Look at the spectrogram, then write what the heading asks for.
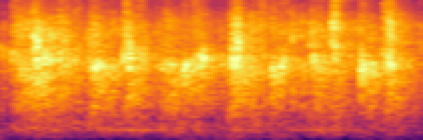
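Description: A church audience clapping hands in praise during a sermon makes a quiet, continuous, rustling applause of many people, with some slightly louder bursts standing out from the steady texture.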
